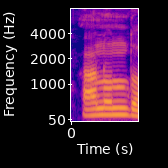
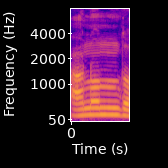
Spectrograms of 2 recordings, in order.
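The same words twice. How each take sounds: The two takes are said the same way.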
